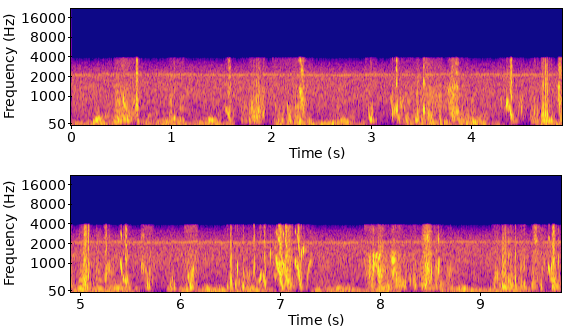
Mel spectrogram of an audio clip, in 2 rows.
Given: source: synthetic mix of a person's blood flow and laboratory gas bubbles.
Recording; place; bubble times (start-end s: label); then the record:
Doppler ultrasound of blood flow; precordium
0.32-0.71 s: bubbles
0.95-1.17 s: bubbles
1.53-1.64 s: bubbles
1.67-1.95 s: bubbles
2.00-2.44 s: bubbles
2.94-3.06 s: bubbles
3.18-4.00 s: bubbles
4.26-4.54 s: bubbles
4.58-5.34 s: bubbles
5.38-5.53 s: bubbles
5.60-5.74 s: bubbles
5.84-6.00 s: bubbles
6.03-6.18 s: bubbles
6.44-7.33 s: bubbles
7.84-8.74 s: bubbles
9.11-9.82 s: bubbles
From the record:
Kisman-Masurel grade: 343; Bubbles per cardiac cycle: rolling drumbeat, 9 or more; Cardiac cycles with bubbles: 100%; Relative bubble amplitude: loud (0.450 to 0.775); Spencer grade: 3 (all of the cardiac periods contain showers or single bubble signals, but not dominating or overriding the cardiac motion signals); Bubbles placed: only in the low amplitude regions of the cardiac cycle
